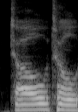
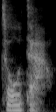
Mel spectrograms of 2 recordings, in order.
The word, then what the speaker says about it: total: So we have to hey listen to the word totto and not total.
